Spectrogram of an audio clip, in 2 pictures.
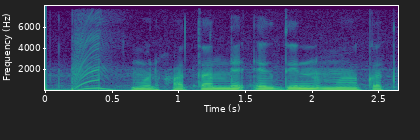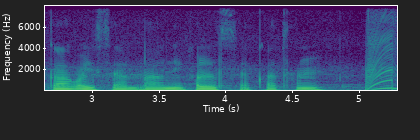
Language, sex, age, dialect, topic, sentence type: Chhattisgarhi, male, 56-60, Central, banking, question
